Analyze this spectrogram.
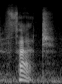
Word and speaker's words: phat: Here's a comment from Victor Rotas, who says, Phat is hip-hop slang, which is intentionally respelled and pronounced as the word fat.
